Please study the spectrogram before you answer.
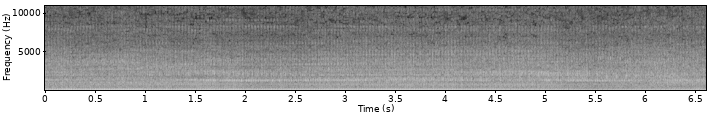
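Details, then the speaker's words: Ford Focus ST (Mk3) with newly built engine after stock motor failed, catless downpipe with resonator, first start, very cold: even, slightly raised idle, steady low drone, no knocks or ticks; normal cold start idle. "all right let's do this startup so right now letting it warm up so it's really cold cold start"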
